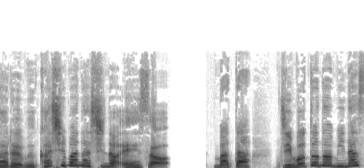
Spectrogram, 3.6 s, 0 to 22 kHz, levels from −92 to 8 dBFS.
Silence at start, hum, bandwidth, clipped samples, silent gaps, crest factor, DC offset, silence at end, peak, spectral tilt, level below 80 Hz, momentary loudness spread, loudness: 0 s; none; 15.5 kHz; under 0.1%; 1.71-2.06 s; 14 dB; under 0.1%; 0 s; -4 dBFS; -3 dB/octave; -58 dBFS; 4 LU; -17 LUFS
